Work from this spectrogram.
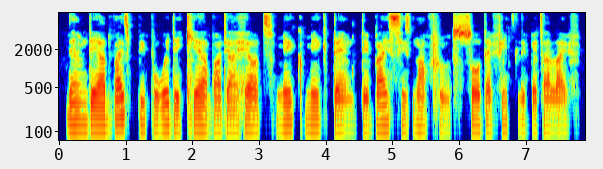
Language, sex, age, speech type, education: Nigerian Pidgin, male, 30-45, spontaneous, tertiary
